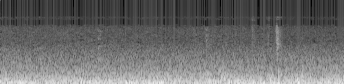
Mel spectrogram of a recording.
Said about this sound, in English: Listen to the wind. That is awesome. Wow. Man.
